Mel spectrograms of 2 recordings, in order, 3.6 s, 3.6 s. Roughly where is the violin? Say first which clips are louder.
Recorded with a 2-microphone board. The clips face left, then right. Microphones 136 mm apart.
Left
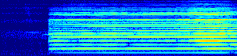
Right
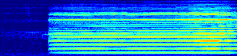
Right 3 dB; centre.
